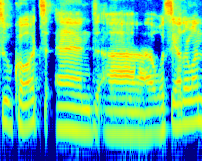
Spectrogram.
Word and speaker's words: Sukkot: Everything is O instead of A. So it's Sukkot and what's the other one there?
